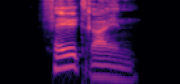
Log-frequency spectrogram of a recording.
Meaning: balk (unplowed strip of land)
- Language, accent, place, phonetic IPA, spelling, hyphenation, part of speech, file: German, Germany, Berlin, [ˈfɛltˌʁaɪ̯n], Feldrain, Feld‧rain, noun, De-Feldrain.ogg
